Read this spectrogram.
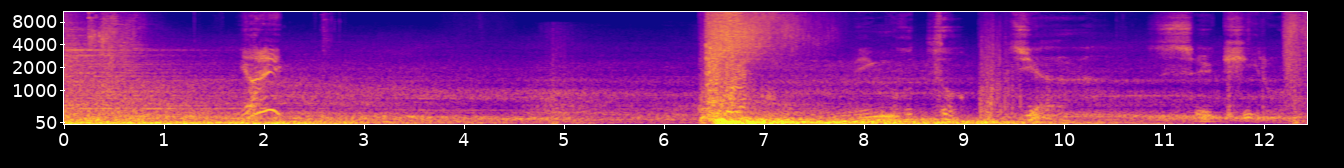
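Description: Steel swords clash and ring sharply.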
